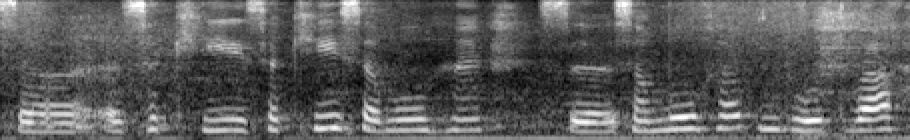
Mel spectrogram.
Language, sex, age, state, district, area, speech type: Sanskrit, female, 45-60, Tamil Nadu, Kanyakumari, urban, spontaneous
